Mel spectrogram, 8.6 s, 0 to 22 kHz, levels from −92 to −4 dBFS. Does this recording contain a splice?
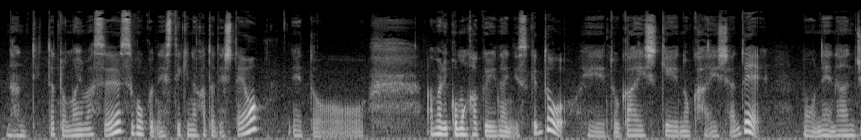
no; 0 cuts

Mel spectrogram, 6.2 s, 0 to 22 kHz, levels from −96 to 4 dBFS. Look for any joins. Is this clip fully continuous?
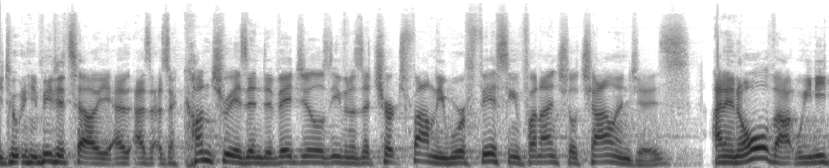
no; 1 cut; at 5.3 s

